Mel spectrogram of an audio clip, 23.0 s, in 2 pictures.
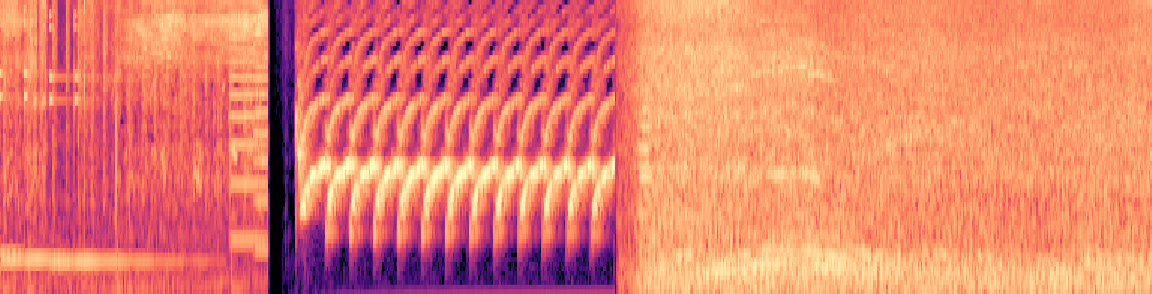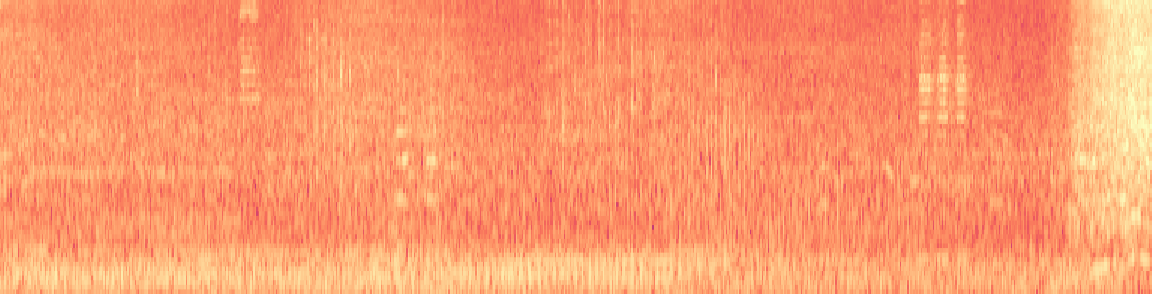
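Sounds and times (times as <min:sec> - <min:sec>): motorcycles riding past: 0:06.4 - 0:23.0.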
